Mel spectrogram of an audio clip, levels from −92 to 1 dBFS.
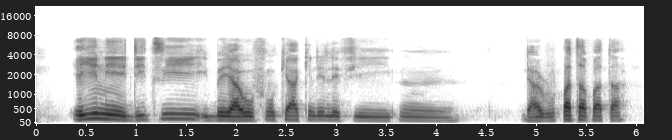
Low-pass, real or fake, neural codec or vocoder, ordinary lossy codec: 7.2 kHz; fake; codec, 16 kHz, 2 kbps, X-Codec, WavLM features, trained on Multilingual LibriSpeech; none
